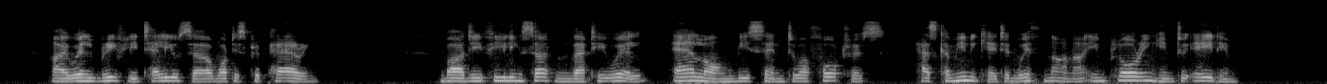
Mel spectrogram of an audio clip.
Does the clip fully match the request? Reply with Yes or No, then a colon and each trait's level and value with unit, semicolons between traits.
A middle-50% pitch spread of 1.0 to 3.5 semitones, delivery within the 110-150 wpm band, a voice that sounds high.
No: average, 2.8 semitones; average, 140 wpm; medium, 150 Hz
